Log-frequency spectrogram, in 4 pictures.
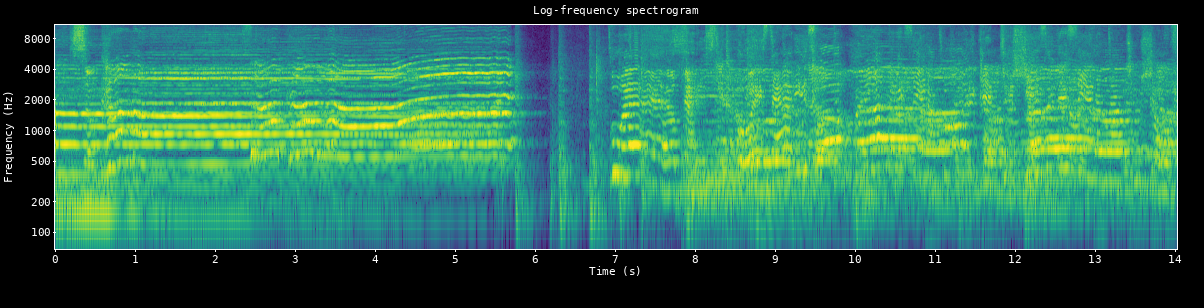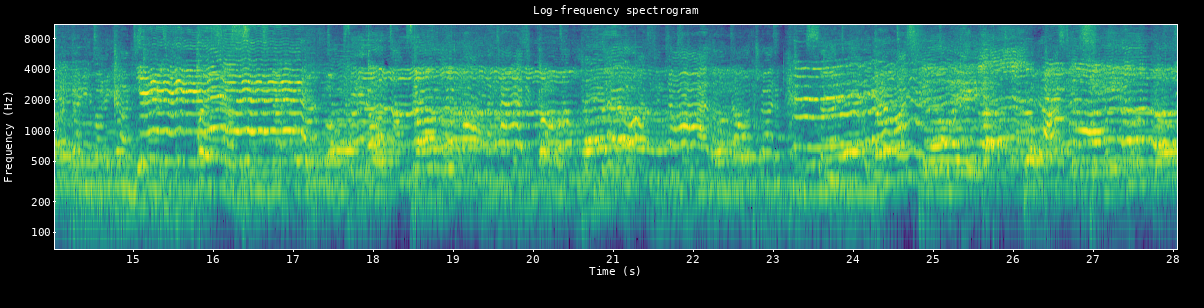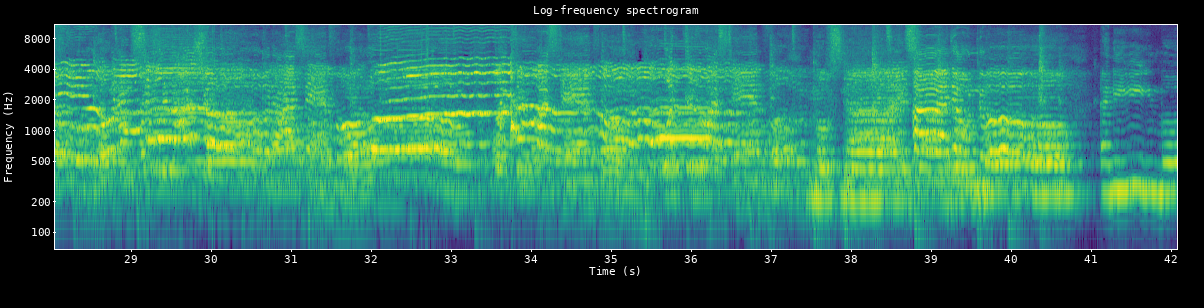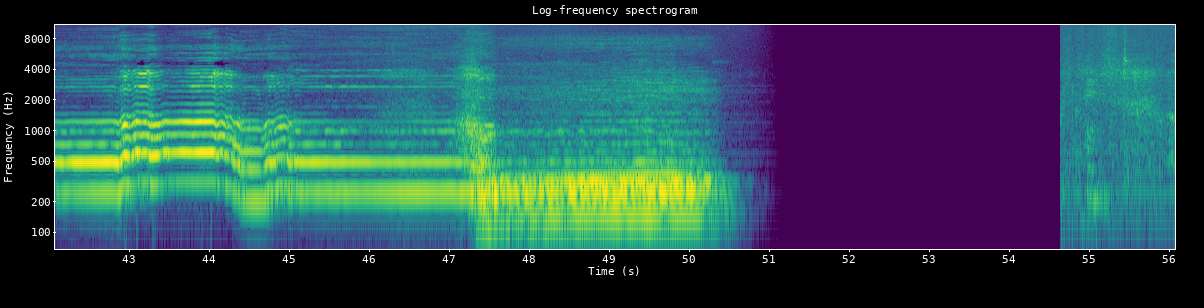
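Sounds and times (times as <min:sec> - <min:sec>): a cappella group singing: 0:00.0 - 0:06.2, 0:07.6 - 0:50.7
percussive vocal beat: 0:05.5 - 0:41.0.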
